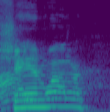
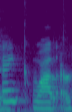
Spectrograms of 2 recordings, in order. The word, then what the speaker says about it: Shankweiler: Shanweiler? Is that what you said? Shankweiler. Shank. I'm gonna leave it alone.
